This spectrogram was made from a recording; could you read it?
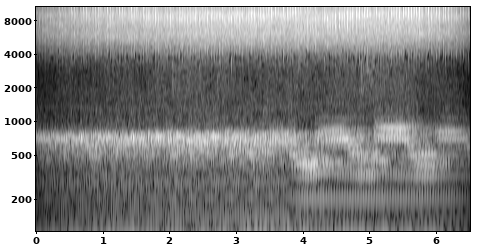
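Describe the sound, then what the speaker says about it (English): An electronic oscillator driven by the electrical current of a living shiitake mushroom gives a steady, buzzing synthetic drone. Faint shifting tones ripple through it, and clearer stepped pitches emerge in the later seconds before it fades. "That is the sound of the shiitake mushroom growing."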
